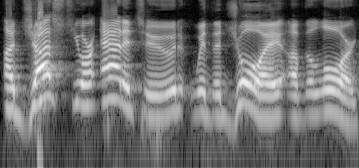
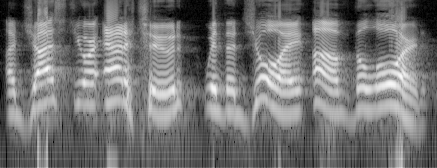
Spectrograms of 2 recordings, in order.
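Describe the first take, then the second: First: Each word laid down slowly and firmly; spoken slow and weighty so they can follow; slow emphatic declaration. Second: Slow and louder, leading the crowd; slow unison recital. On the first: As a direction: Adjust your attitude spelled out for the congregation to repeat. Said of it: "Could you say that with me". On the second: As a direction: call it out together, LORD landing loud. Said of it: "say that with me together". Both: Shown as a demonstration.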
